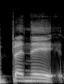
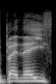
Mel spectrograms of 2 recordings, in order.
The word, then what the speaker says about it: panais: Apéritif gascon offert, entrée escalope de foie gras du Gers, sa vinaigrette au petit condiment, mousseline de panais ou de panaïs selon comment on prononce aux noisettes et crème de volaille du Gers au citron.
